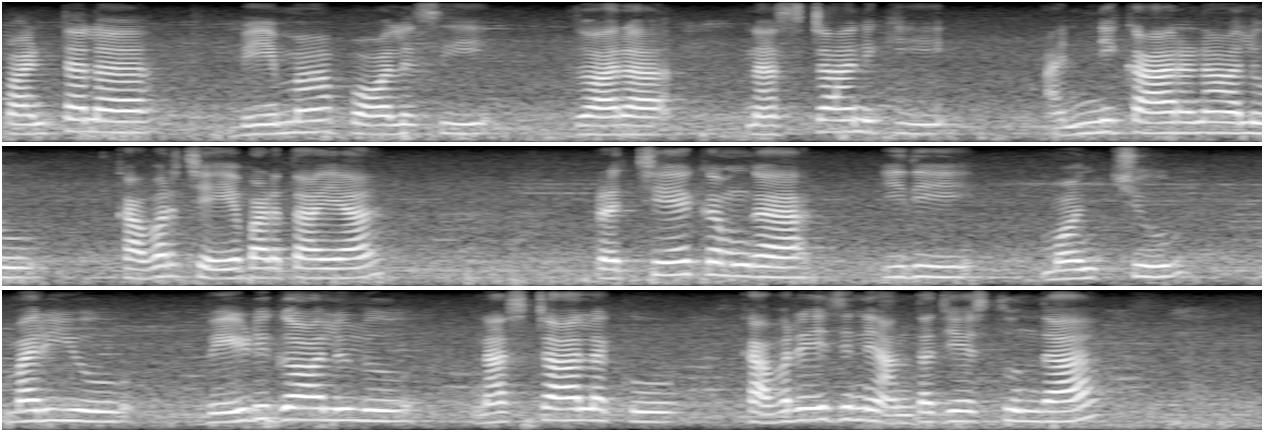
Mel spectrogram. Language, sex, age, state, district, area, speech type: Telugu, female, 60+, Andhra Pradesh, Eluru, urban, read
